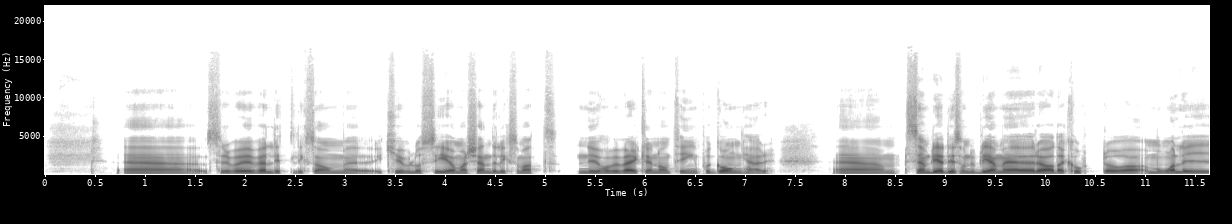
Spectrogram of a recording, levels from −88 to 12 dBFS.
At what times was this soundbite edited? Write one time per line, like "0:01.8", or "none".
0:08.5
